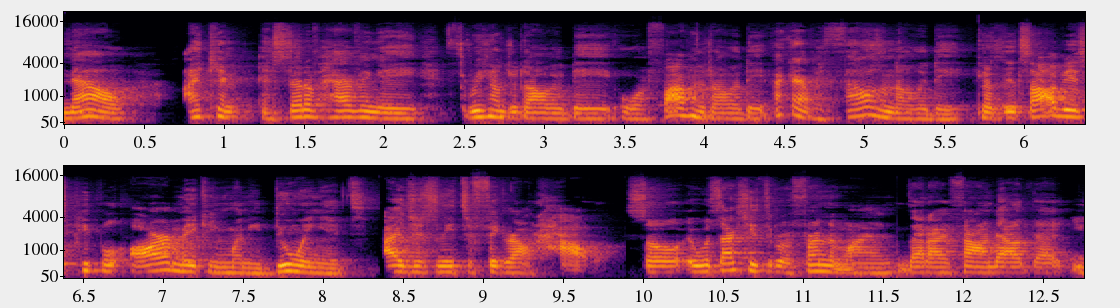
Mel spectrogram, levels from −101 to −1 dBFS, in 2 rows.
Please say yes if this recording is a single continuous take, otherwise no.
no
